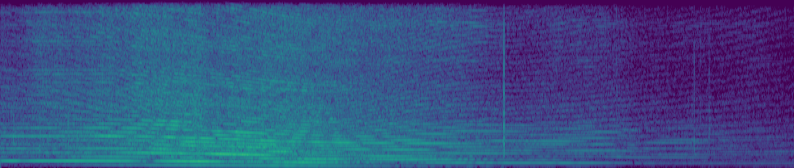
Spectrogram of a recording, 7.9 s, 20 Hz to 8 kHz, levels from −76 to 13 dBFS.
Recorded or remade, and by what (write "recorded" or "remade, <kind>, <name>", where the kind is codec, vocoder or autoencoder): recorded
